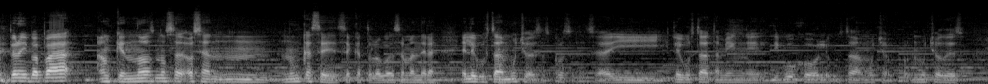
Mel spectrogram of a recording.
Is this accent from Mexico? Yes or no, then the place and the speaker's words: no; Quito, Pichincha, Ecuador; yo nací en Quito y vivimos acá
